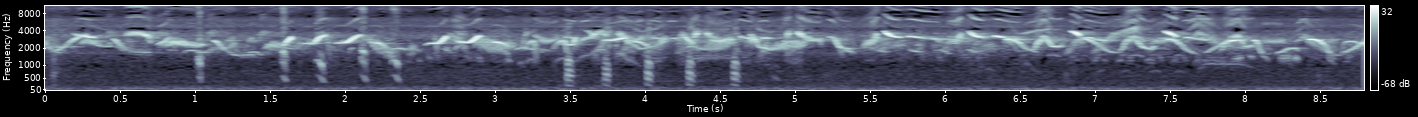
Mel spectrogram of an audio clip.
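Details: Tame caged Chinese hwamei, 'tam hoàng' type, yellow-legged and yellow-billed, a big bird kept for stand singing. Fast looping whistled phrases run unbroken and are interrupted by a short run of sharp clicks near the start.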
